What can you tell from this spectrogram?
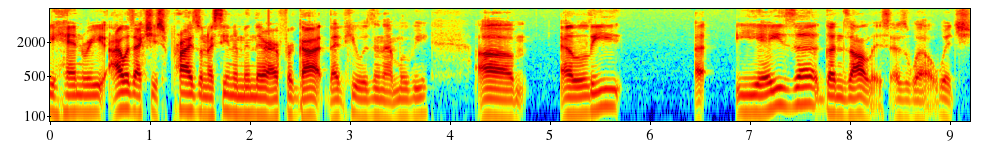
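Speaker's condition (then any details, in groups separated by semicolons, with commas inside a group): No condition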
